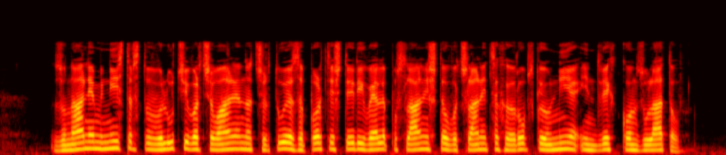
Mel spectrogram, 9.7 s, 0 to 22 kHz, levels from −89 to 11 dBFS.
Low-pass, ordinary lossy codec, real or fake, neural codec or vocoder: 7.2 kHz; MP3, 64 kbps; fake; codec, 16 kHz, 16 kbps, FreqCodec, larger model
